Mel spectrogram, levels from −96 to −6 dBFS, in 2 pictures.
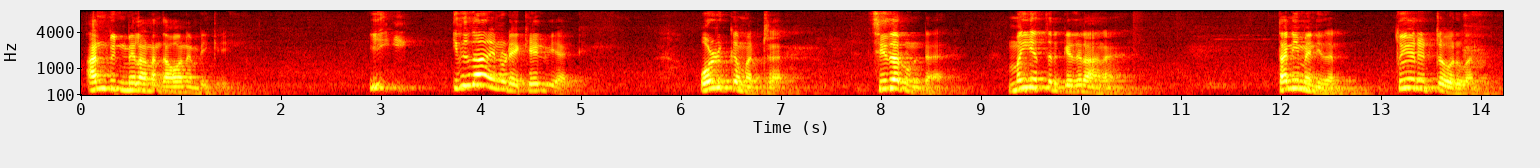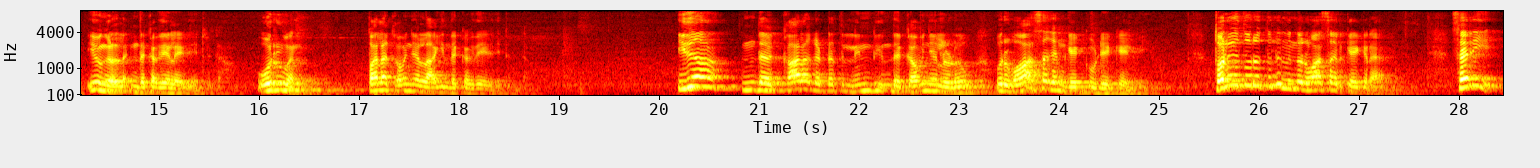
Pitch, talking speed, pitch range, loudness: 235 Hz, 95 wpm, 185-280 Hz, -22 LUFS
